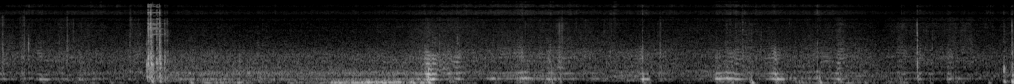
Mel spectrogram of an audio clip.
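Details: Honey bees from two hives, cross at being inspected, give a steady low buzzing hum. Sharp clicks and knocks from the hive work break in repeatedly, with a dull thump near the middle.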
